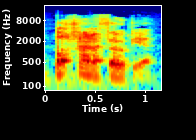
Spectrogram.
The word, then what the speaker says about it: botanophobia: So I go with botanophobia as in botany, afraid of botany as in plants.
